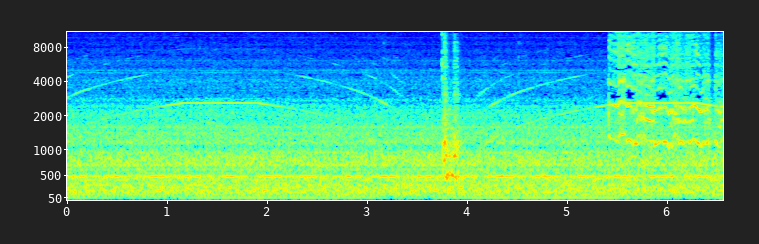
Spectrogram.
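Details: HPLC sample pump: thin high squeal sweeping up and down in pitch over a faint steady hum, with a sharp click midway; pump squealing, cause unknown.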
